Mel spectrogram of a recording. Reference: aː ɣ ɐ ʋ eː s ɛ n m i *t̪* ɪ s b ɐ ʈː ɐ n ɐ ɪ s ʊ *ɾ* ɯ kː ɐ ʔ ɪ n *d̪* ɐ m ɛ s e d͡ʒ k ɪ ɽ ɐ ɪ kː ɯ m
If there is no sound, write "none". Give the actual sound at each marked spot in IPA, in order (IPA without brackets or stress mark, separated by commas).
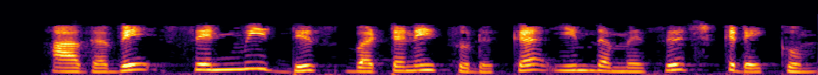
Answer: d̪, ɽ, d̪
